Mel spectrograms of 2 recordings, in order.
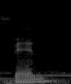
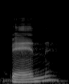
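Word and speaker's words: Fionn: down excuse me V it's pronounced Finn fion is pronounced Finn why the [ __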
